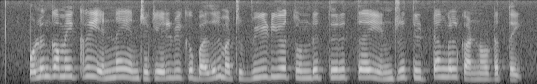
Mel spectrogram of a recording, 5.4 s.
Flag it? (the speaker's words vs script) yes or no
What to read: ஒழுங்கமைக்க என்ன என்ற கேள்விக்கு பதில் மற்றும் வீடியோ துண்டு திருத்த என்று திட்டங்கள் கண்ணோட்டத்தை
no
